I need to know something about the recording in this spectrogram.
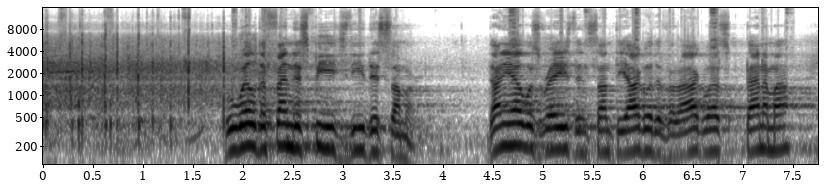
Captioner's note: applause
